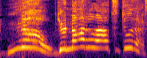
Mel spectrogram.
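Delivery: using your voice. Shown as a demonstration. Mother showing daughter how to refuse her friend, assertive. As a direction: demonstrate standing up for yourself, pitched well up. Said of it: "You use your fucking voice".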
